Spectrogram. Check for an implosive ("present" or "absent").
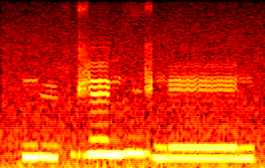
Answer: absent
